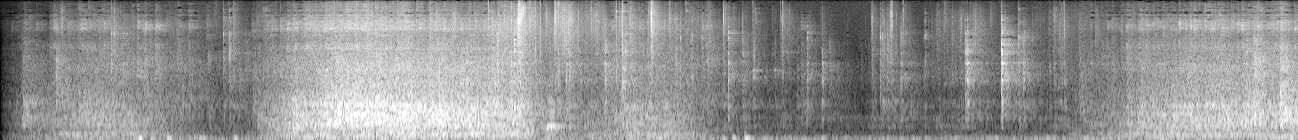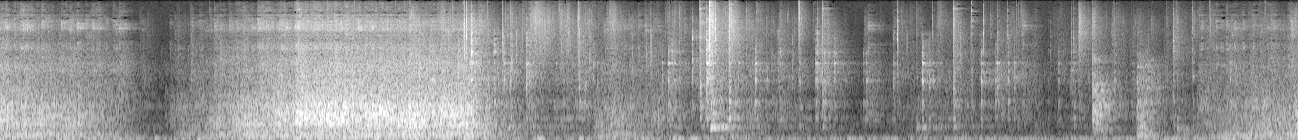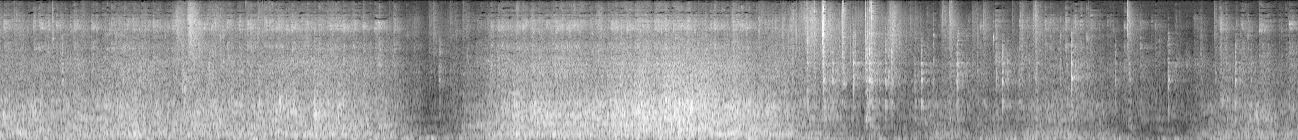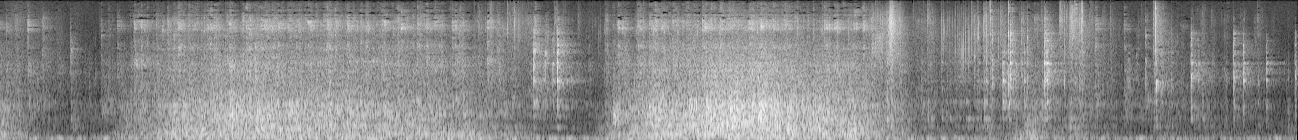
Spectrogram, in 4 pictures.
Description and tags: metal shop hoist chains thick rattle pull on track
chains, hoist, metal, pull, rattle, shop, thick, track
